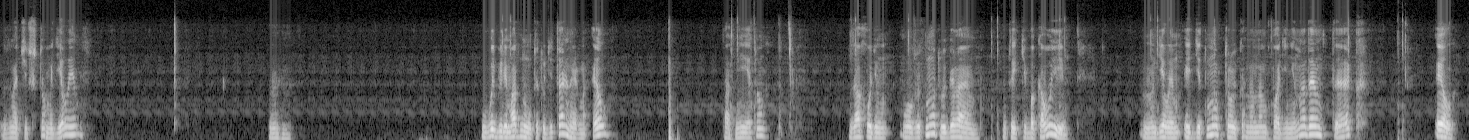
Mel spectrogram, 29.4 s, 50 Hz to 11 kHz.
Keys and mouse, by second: 10.2 click, 13.6 l, 14.8 click, 15.4 middle click, 17.4-18.7 drag, 20.0 click, 21.3-23.5 drag, 24.4 KP_3, 25.7-27.1 middle drag, 27.1 click, 29.1 click.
